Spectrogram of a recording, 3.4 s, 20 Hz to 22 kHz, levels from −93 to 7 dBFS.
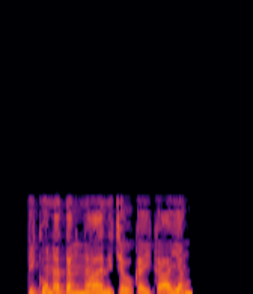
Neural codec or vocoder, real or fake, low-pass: none; real; 7.2 kHz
